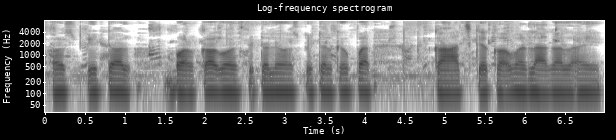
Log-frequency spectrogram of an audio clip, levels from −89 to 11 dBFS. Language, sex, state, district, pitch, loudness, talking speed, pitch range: Bajjika, female, Bihar, Vaishali, 110 Hz, -22 LUFS, 110 wpm, 105-115 Hz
